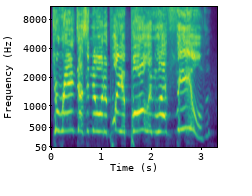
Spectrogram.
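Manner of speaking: loud and high, yelling at the screen; exasperated fan howling at the walk-off loss; frustrated fan shout. Real, not acted. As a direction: bellow it out as the game slips away. Fan yelling at his team losing.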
